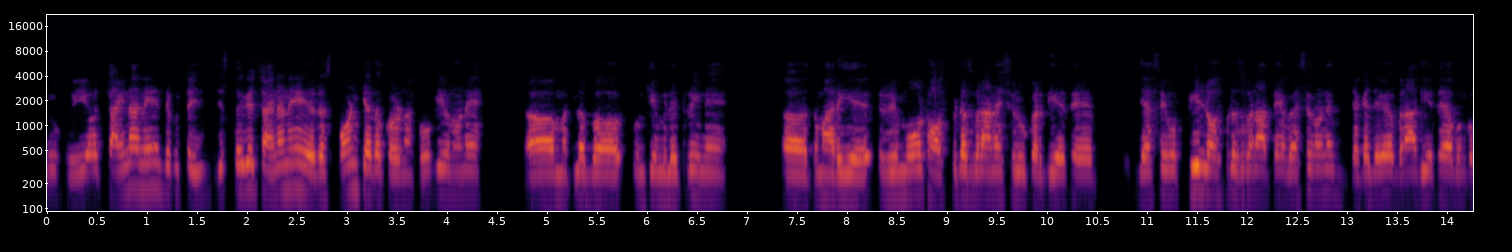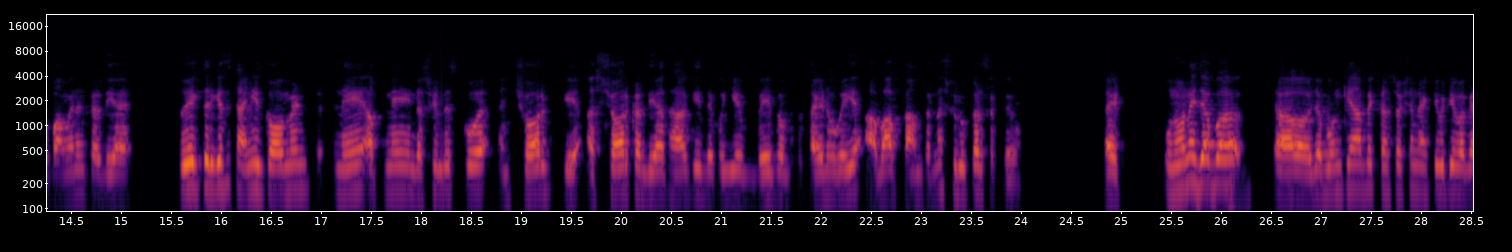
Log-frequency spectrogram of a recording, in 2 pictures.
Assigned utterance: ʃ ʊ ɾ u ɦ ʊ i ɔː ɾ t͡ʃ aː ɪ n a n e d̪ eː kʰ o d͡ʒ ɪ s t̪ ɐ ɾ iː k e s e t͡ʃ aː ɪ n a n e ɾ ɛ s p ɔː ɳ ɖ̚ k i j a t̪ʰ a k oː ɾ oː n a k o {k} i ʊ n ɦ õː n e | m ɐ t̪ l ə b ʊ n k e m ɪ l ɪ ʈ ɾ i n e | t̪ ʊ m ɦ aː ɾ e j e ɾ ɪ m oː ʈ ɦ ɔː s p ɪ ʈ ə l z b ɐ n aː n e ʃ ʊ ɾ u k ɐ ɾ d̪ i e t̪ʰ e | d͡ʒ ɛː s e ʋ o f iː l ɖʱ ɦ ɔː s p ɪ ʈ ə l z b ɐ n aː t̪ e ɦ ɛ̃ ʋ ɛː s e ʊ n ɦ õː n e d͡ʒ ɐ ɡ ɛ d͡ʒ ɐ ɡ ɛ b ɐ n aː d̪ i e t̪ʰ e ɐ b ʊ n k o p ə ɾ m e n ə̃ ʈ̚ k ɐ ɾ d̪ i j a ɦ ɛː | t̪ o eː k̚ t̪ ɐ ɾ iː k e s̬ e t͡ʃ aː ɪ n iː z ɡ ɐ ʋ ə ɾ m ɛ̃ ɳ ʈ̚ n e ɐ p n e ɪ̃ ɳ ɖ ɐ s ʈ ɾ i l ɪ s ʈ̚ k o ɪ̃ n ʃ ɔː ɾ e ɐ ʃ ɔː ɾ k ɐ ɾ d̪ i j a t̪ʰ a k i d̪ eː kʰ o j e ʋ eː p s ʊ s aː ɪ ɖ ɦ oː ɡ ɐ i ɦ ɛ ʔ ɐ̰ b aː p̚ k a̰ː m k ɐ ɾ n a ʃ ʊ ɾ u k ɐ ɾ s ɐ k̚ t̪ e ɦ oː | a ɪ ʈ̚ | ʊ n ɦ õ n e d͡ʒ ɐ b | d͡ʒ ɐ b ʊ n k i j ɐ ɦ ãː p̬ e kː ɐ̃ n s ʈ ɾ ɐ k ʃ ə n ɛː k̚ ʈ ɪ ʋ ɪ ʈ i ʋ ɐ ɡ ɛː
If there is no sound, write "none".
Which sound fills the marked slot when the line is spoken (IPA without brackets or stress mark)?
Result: k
